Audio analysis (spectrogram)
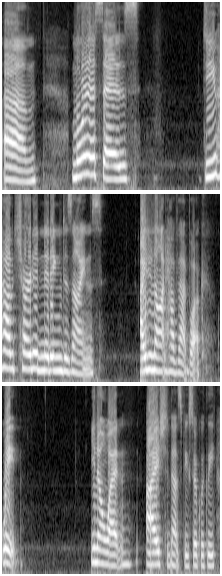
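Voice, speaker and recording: A middle-aged woman talks casually on a livestream from home, rambling and laughing often. Her voice sits at an ordinary pitch and stays smooth and clear, though it has gone a little hoarse. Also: slow, pauses often. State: slightly hoarse. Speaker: host of a knitting livestream.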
